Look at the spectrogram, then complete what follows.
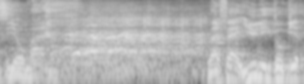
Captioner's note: audience laughing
